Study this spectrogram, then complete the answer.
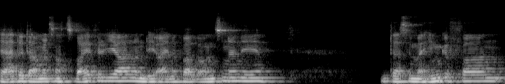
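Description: A man's fairly high, somewhat breathy voice with a dark, mellow tone, monotone, flat intonation and a fairly quick pace, in audible room echo. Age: 20s. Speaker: skateboarder. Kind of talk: casual chat.

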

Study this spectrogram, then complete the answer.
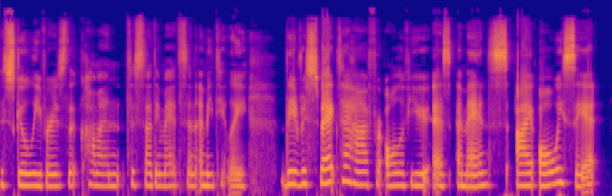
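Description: A woman speaks in a Glaswegian accent. Her pitch is fairly high and her pace moderate. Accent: Glaswegian Scottish. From Scotland. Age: 20s. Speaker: podcast host, graduate medical student. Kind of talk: casual personal monologue, solo podcast. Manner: conversational, earnest.

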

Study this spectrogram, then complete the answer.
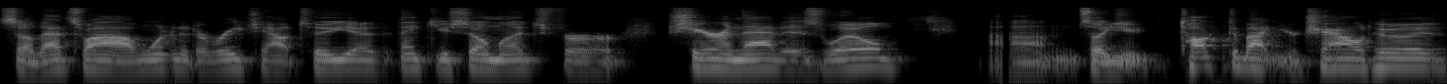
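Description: Over a quiet background, a man talks at a moderate pace and medium pitch with fairly even intonation. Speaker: podcast host and car salesman. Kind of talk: casual interview. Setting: recorded podcast conversation. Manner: smooth talker.

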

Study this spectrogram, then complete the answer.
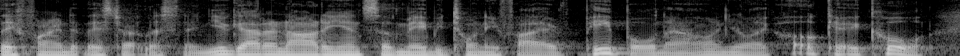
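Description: Here is a man with an unremarkable speaking voice at a medium pitch. He talks at a fairly quick pace with ordinary pitch variation. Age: 50s. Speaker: podcast host and former restaurant cook. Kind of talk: solo tutorial podcast. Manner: casual, with frequent fillers.

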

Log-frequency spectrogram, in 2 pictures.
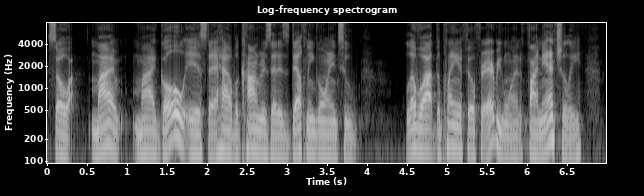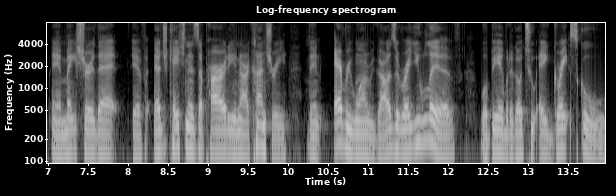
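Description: A man with an American accent talks at a medium pitch, with ordinary pitch variation. It is an ordinary speaking voice. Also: fairly quick pace. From Miami, Florida. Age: 30s. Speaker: congressional candidate. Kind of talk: radio interview. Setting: studio.

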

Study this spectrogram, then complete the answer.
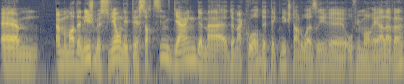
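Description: At a fairly quick pace, a man with a medium-pitched voice speaks with lively intonation in a normal speaking voice. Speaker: podcast co-host, fitness coach. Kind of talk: casual chat.

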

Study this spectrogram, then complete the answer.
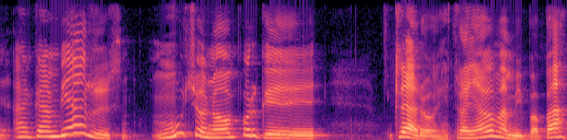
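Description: Her fairly high voice making very wide pitch swings, a woman speaks at a very slow pace with long, frequent pauses. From Italy, Molise region (Campobasso province). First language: Italian (speaking Spanish). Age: 80s+. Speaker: grandmother, Italian immigrant. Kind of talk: life-story interview. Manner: halting.

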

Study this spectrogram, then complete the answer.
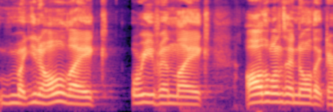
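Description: Fairly low in pitch, a woman with an ordinary speaking voice talks at a moderate pace with fairly even intonation, in a very clean recording with a silent background. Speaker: podcaster. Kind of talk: casual interview.

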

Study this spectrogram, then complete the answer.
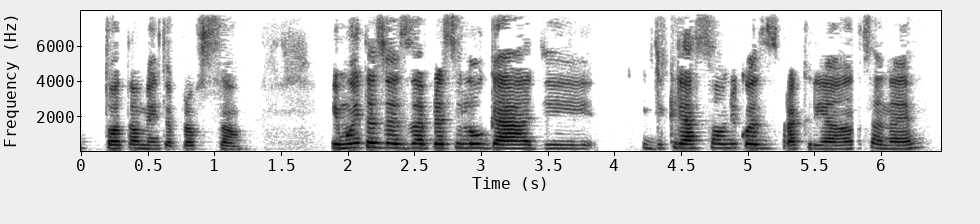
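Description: In a dry, close recording with no echo, a woman speaks at medium pitch and a moderate pace with flat, monotone intonation. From Brazil, Rio Grande do Norte (Natal). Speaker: visual artist and poet. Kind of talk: casual interview on a live stream.

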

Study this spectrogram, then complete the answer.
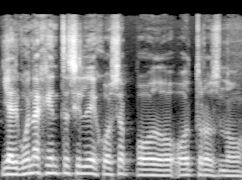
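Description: A man does the talking. The background is silent and the recording very clean. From Mexico, Chihuahua. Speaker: television production director. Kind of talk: casual interview chat.

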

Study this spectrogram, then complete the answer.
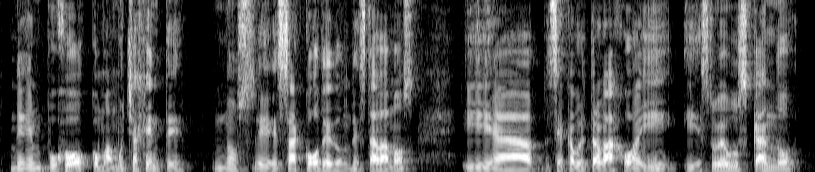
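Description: Over a very clean recording with a silent background, a man speaks in a normal speaking voice at a moderate pace. His pitch is medium and his intonation lively. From Mexico City. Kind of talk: casual chat.

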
